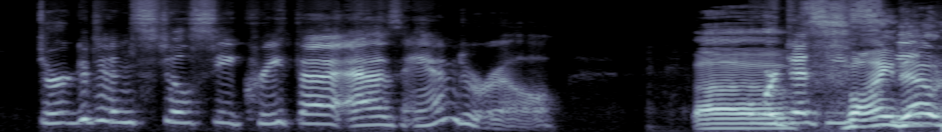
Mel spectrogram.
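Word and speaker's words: Andúril: Anduril is correct. Arundel is my mispronunciation of it, which I did for several episodes. So like, I'm not worried about it. That's the one I remembered. But Anduril.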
